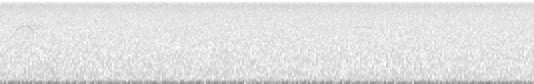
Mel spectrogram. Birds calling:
Hawaii Amakihi (Chlorodrepanis virens)

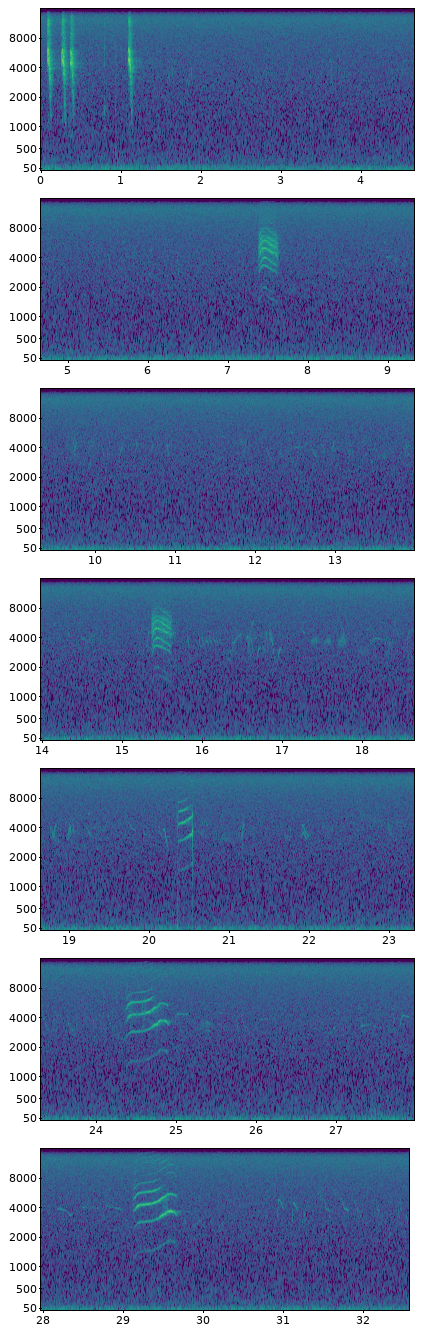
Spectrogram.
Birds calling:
Japanese Bush Warbler (Horornis diphone), Eurasian Skylark (Alauda arvensis), Hawaii Amakihi (Chlorodrepanis virens)

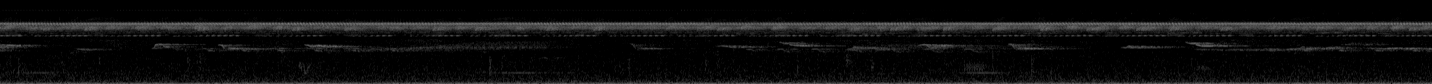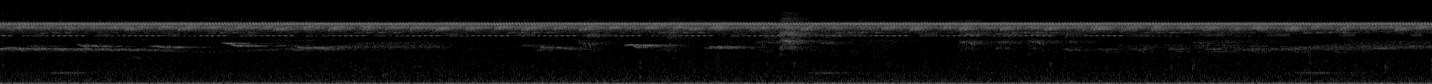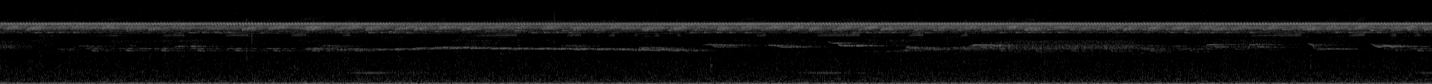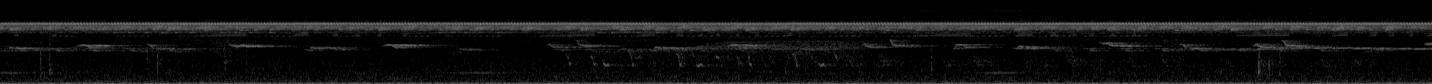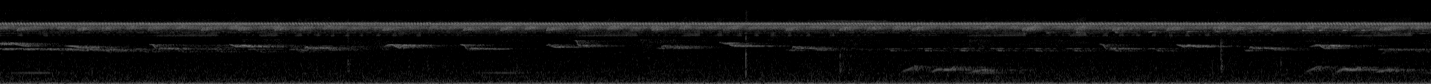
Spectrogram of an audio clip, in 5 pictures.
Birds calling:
Buff-breasted Wren (Cantorchilus leucotis), Plumbeous Pigeon (Patagioenas plumbea), Hauxwell's Thrush (Turdus hauxwelli), Gray-fronted Dove (Leptotila rufaxilla), Goeldi's Antbird (Akletos goeldii), unidentified bird, Rufous-fronted Antthrush (Formicarius rufifrons), Thrush-like Wren (Campylorhynchus turdinus), Plumbeous Antbird (Myrmelastes hyperythrus)

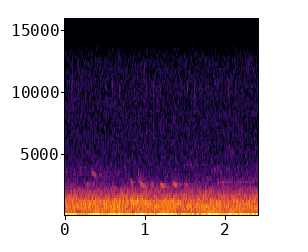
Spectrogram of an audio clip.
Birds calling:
Baltimore Oriole (Icterus galbula)

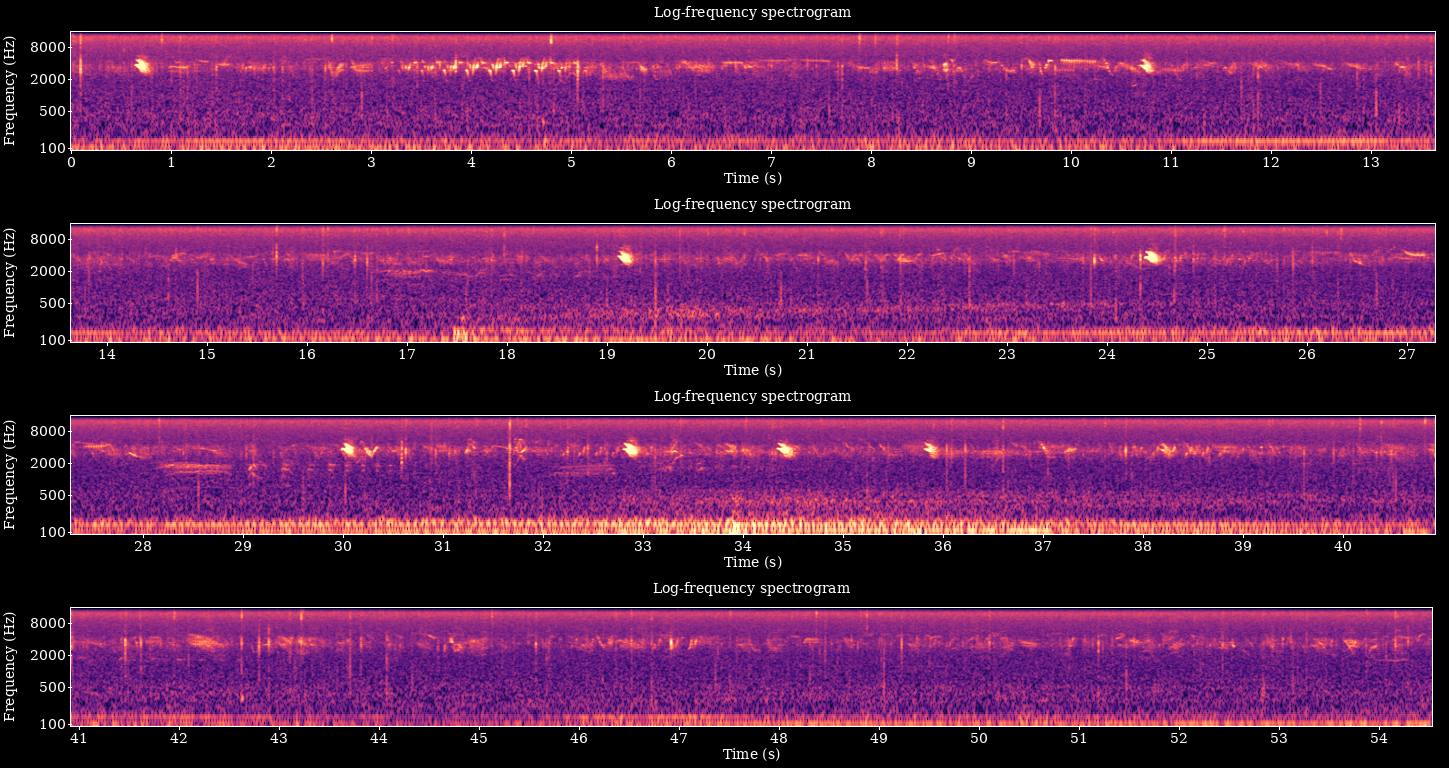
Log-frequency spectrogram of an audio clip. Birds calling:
Hawaii Amakihi (Chlorodrepanis virens), Erckel's Francolin (Pternistis erckelii), Eurasian Skylark (Alauda arvensis)

